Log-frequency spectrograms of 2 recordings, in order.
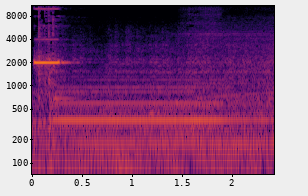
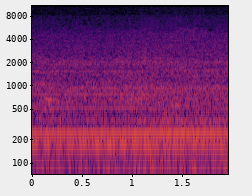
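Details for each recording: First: Microwave oven running after repair: harsh, buzzy mains hum with a rough edge; the strange noise is blamed on the high-voltage capacitor, to be replaced. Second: Microwave running with a smooth low hum and fan whoosh, no strange noise, after replacing the capacitor that caused the odd noise though it measured correctly; now heating normally.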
